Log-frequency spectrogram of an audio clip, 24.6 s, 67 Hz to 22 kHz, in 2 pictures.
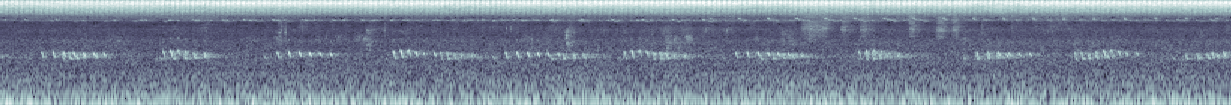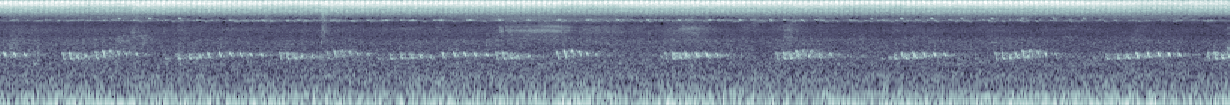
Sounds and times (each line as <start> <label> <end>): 13.0 Bird calls 20.4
